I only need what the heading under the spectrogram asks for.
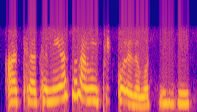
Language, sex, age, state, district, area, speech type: Bengali, female, 30-45, West Bengal, Bankura, urban, conversation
